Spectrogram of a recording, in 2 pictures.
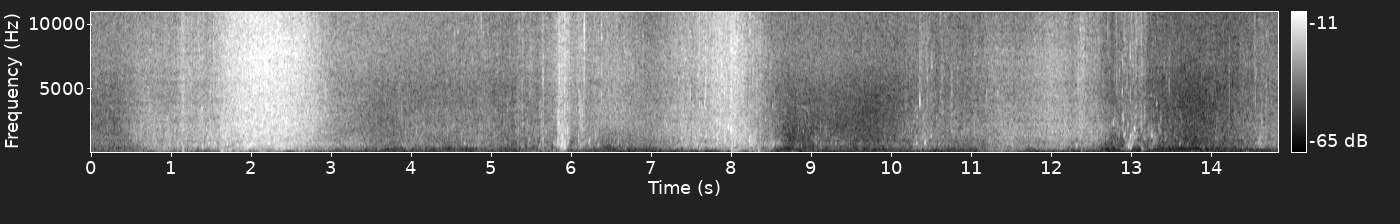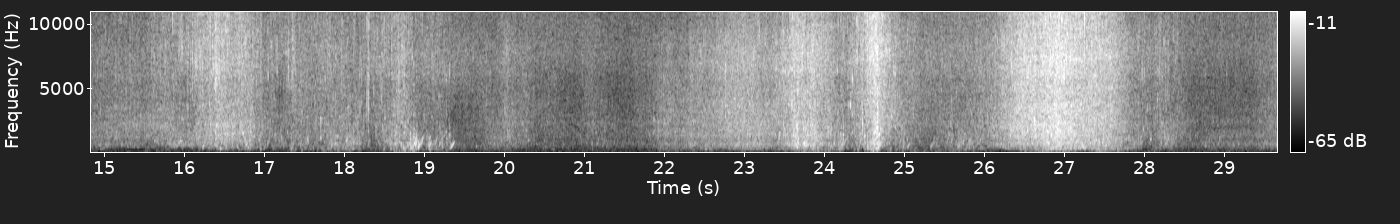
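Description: Small waves washing up on a beach, the surf swelling and fading every few seconds.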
